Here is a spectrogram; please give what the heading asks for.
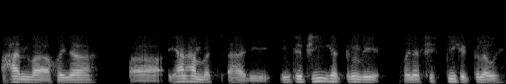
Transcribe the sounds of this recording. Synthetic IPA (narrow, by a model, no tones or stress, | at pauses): ɐhanbɐːkʰojnɐ | iɦanɦanbɐt͡ʃɐɦadiːntɐɾpʰiɡikʰɐk̚tɐŋdiɐkʰojnɐpʰipʰtikʰɐk̚tɐlɐwi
